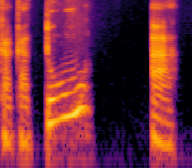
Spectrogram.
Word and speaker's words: cacatúa: la a en cacatúa Pero cuál es la tónica pues la débil la u cacatu a no Entonces es este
